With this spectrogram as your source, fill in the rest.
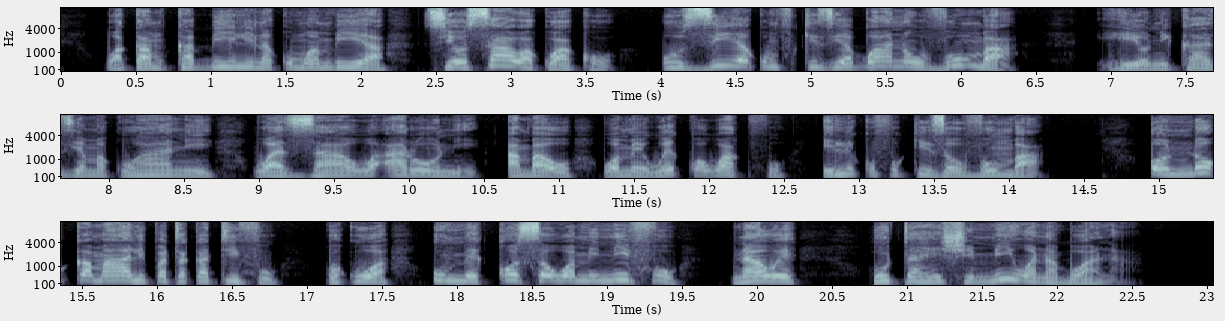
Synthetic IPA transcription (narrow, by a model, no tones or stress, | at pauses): wʔakam̩kaɓilinakumwambia | siɔsawakwakɔ | uziakum̩fu̥kiziaɓwanauvumba̰ | hijɔnikazijamakuhani | wazaɔwaʔaɾɔnḭ | ambaɔ | wamɛwɛkwawakfu | ilikufukizauvumba̰ | ɔndɔkamahalipatakatifu | kwakuwa | umɛkɔsauaminifu | nawɛ | hutahɛʃimiwanaɓwana̰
